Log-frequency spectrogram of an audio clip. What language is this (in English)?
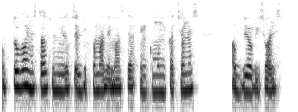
Spanish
